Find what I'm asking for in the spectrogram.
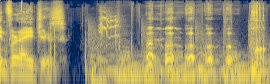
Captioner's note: laughs; oinks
